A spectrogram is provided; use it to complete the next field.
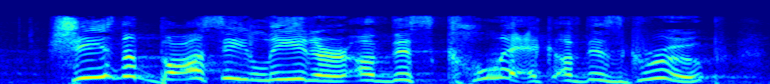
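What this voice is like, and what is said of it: Usual voice. Nothing is said of it.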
